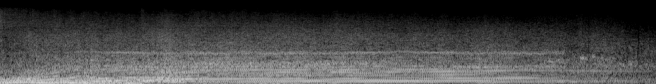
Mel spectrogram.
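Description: Sound-effect sports car engine revving, its pitch climbing over the first two seconds and then holding a steady high note before fading away near the end.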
